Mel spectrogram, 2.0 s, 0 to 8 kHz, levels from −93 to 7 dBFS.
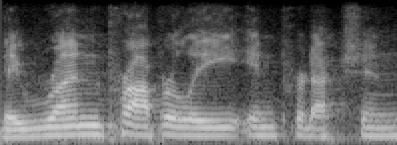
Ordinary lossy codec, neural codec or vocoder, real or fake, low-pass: Opus, 24 kbps; codec, 16 kHz, 0.4 kbps, LongCat-Audio-Codec; fake; 7.2 kHz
